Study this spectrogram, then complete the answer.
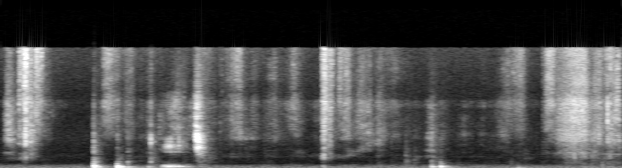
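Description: A book is set down with a soft knock on a wooden surface.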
